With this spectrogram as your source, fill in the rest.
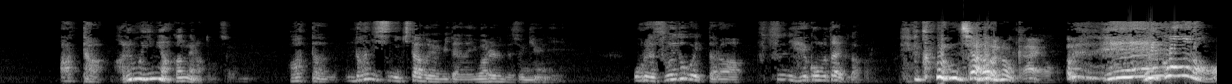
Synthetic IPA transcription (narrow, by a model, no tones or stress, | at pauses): at̪ːaaɾe̞moimʲiakãnːena̰t̪omsjone | at̪ːanaɲ̟iɕiɲ̟ikʲi̥t̪ano̞jo̞mʲit̪ainaiβaɾe̞ɾɯ̟̃nd̪esijo̞kʲɨ̰ːɲ̟ːḭ | o̞ɾe̞so̞ːjiɯ̟t̪̬o̞koit̪ːaɾaɸɯ̟̥t͡sɨːɲ̟iɦe̞ko̞mɯ̟t̪aipɯ̟d̪akaɾa | hekʰõnt͡ɕaɯnokajoheːhekomɯ̟no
